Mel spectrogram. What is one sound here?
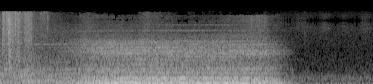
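A shimmering magical whoosh swells and fades.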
